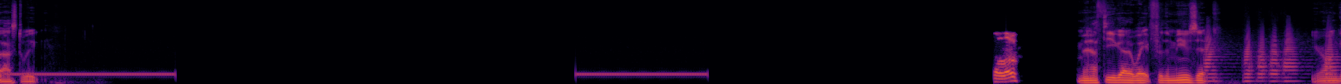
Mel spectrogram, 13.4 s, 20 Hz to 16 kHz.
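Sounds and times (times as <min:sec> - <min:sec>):
speech: 0:00.1 - 0:00.6, 0:09.9 - 0:13.4
steady electronic telephone dial tone while placing a call: 0:00.1 - 0:01.8, 0:05.8 - 0:07.1.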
